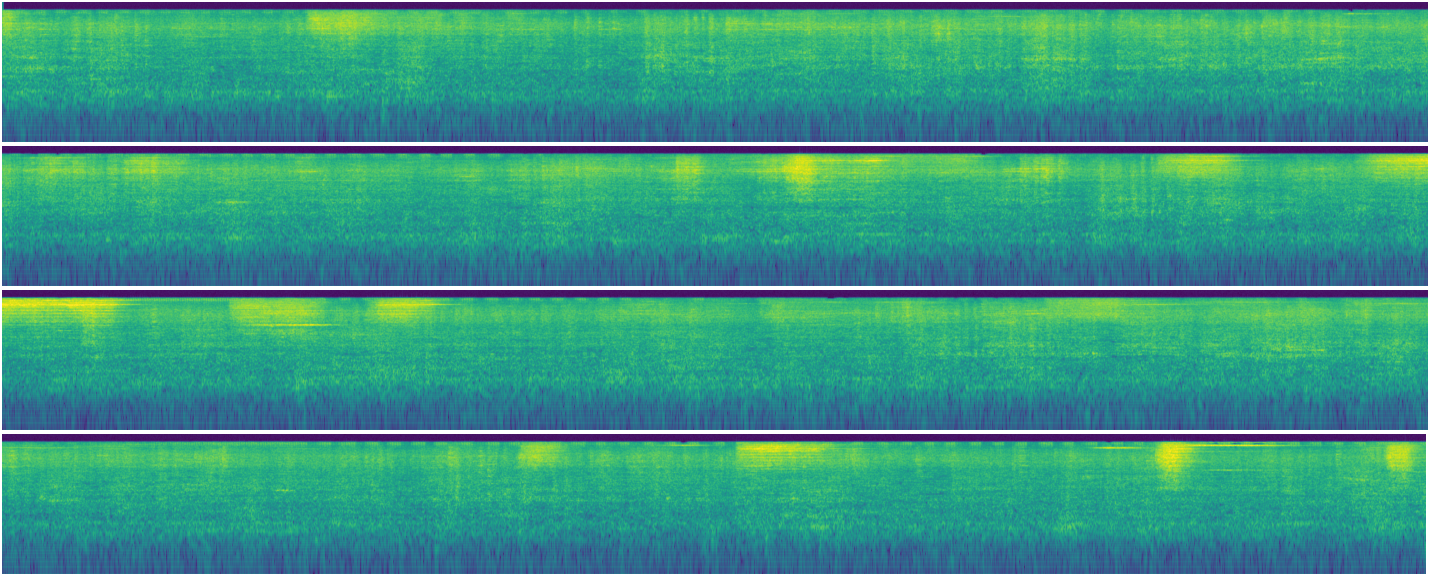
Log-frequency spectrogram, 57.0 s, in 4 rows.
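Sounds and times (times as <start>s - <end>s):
train wheels rumbling on rail: 0.0s - 57.0s
high wheel squeals: 30.8s - 32.9s, 53.7s - 55.7s.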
